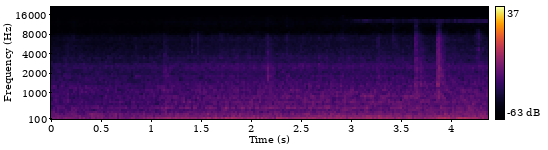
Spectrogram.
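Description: A fan running with a steady low hum and hiss, and a couple of faint clicks near the end.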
